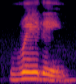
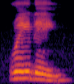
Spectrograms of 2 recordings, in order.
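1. Trọng âm rơi vào âm tiết thứ nhất. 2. Trọng âm rơi vào âm tiết thứ nhất.

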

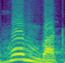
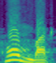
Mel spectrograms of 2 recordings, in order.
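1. প্রথম শব্দে 'oh' স্বরধ্বনি আছে। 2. প্রথম শব্দে 'oh' স্বরধ্বনি আছে।

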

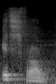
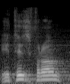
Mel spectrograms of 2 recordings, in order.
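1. الفعل يُختصر ويلتصق بالضمير. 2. الفعل يُنطق كلمة كاملة مستقلة.

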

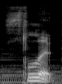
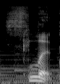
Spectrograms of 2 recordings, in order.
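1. 这个元音要非常短促。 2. 这个元音要非常短促。

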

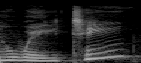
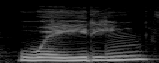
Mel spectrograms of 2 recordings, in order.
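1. A consoante do meio é um t nítido. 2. A consoante do meio é um som batido e rápido. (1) "Claro que também poderia ser waiting" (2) "o que é muito comum no sotaque americano é fazer o rarará"

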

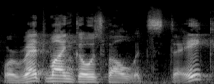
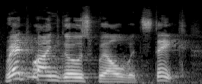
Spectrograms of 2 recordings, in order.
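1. 문장 끝에서 억양이 올라가요. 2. 문장 끝에서 억양이 내려가요. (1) "이렇게 끝으로 올려서 해볼 수 있습니다" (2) "내려주면 잘 어울린다 이런 말이 되겠죠"

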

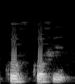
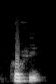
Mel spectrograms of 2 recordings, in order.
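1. صوت الـ f مكرر ومتمدد. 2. صوت الـ f مفرد وقصير. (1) "مش هقول كوف كوفي" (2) "نطقتها إيه F واحدة"

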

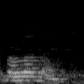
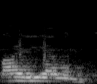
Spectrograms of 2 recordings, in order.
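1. 'l' के बाद कोई स्वर उच्चारित नहीं होता। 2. 'l' के बाद 'i' स्वर उच्चारित होता है। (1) "We say Parliament. We don't use I" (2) "We never say Parliament"

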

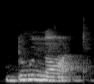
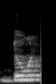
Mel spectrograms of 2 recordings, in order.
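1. इसे दो पूरे शब्दों के रूप में बोला जाता है। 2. इसे एक संकुचित शब्द के रूप में बोला जाता है। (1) "ये हमारे पास स्ट्रॉन्ग फॉर्म है इसकी" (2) "तो ये हमारे पास इसकी वीक फॉर्म आ गई है"

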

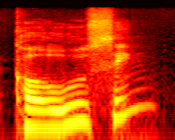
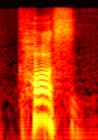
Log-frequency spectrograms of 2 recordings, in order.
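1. La primera vocal suena como 'oo'. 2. La primera vocal suena como 'ah'. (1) "no vamos a pronunciar cousin" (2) "Vamos a hacer de cuenta que la O y la U suenan como una A"

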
